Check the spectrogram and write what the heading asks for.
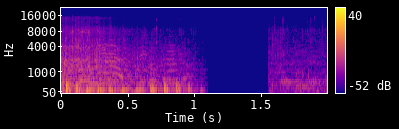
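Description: Motorcycle engine running with a low, even thumping at about ten beats a second, cut off abruptly about a second in.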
